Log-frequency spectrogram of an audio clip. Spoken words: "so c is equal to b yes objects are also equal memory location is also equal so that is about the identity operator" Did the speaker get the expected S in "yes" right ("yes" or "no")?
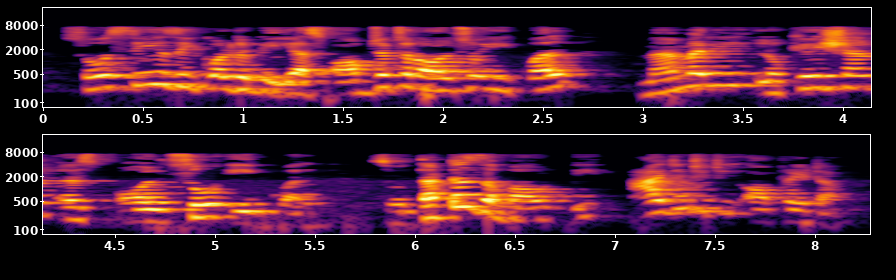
yes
